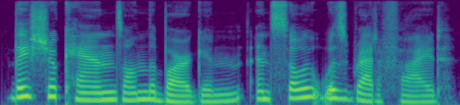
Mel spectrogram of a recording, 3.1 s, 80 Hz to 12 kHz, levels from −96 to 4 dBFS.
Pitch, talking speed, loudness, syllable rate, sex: 195 Hz, 215 wpm, -20 LUFS, 5.0 syllables/s, female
